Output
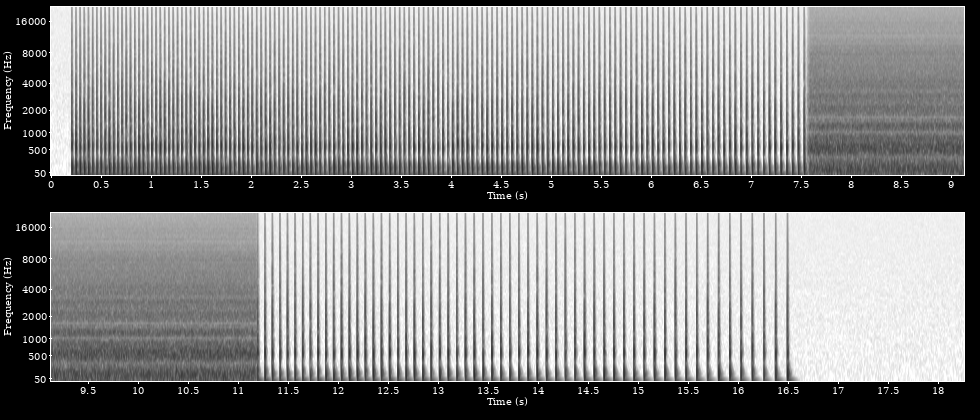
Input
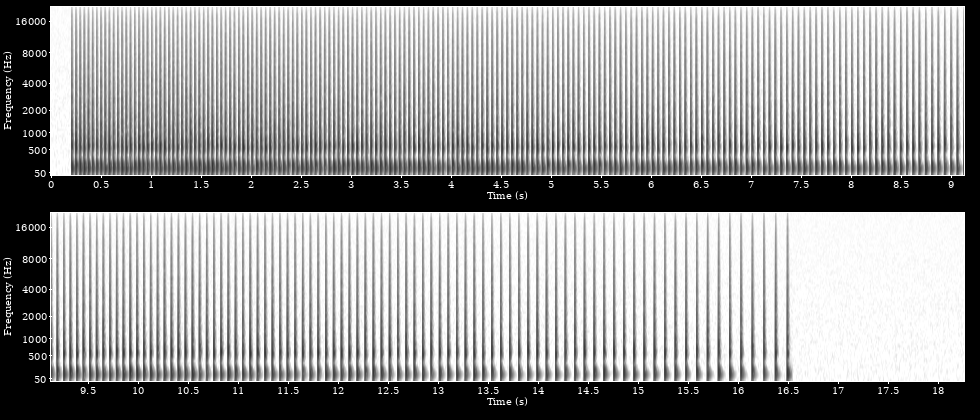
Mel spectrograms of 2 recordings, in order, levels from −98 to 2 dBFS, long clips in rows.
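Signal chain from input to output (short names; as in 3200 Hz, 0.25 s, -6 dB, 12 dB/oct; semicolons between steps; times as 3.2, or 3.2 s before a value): added harmonics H 2 -11 dB, 6 -34 dB, 8 -11 dB, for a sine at -3.5 dBFS; requantised 12-bit, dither triangular; spectral freeze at 7.59, 3.59 s; gain -1 dB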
